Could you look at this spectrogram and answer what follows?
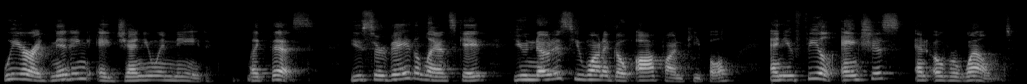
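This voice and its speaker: A middle-aged woman with an American accent talks in an informal coaching style. Her mid-pitched voice is direct and conversational, and she stresses her points as she addresses listeners. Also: lively intonation, unhurried, fairly bright tone. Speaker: parenting and homeschool coach, live broadcast host. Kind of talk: informal live coaching talk with acted-out example dialogue.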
